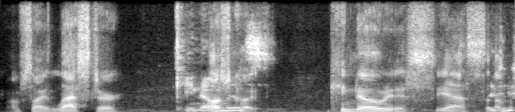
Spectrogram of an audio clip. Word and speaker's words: Quinones: You got Trey Alexander, you got Fears, Hunter, Quinoa. I can't pronounce his last name. I'm sorry, Lester. Quinones, yes.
